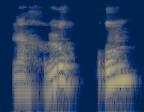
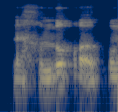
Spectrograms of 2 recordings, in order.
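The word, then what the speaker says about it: نخلقكم: Boleh baca langsung ke kaf, nakhlukum, boleh disisakan sifat isti'la di qafnya. Bukan qalqalah ya. Nakhluqukum enggak boleh.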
